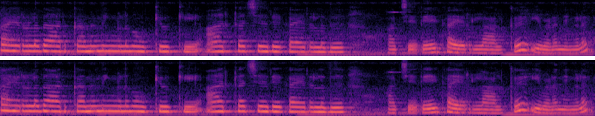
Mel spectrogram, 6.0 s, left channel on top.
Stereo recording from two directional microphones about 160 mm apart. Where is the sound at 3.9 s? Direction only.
35° right (ahead or behind).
